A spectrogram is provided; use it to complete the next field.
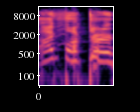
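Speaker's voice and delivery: mock panicking, high frantic blurt, voice shooting way up. Retelling a movie scene where a character is freaking out: imitating someone freaking out. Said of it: "freaking out".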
